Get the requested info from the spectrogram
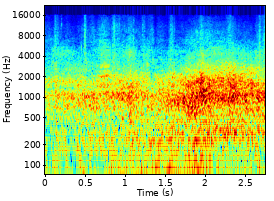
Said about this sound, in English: A couple more cars, but really, it's otherwise desolate.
